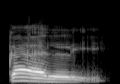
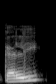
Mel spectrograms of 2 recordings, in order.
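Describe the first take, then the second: First: The first vowel is long. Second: The first vowel is short.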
